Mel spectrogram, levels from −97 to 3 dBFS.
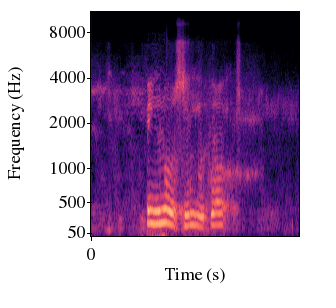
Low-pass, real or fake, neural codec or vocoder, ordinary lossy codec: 7.2 kHz; fake; codec, 16 kHz, 1 kbps, FreqCodec, larger model; Opus, 16 kbps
